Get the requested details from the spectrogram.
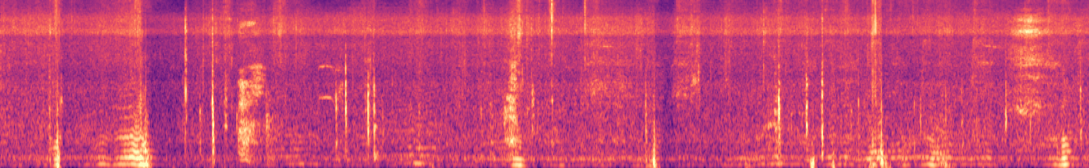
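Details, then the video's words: Angry native honey bees swarm around their comb under a tree while honey is collected; a steady, low droning hum persists throughout, broken by sharp knocks and handling clatter, with brief human voices. "রাগী মৌমাছির মৌচাঁক থেকে খাঁটি মধু সংগ্রহ"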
